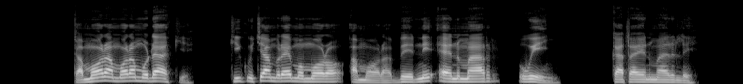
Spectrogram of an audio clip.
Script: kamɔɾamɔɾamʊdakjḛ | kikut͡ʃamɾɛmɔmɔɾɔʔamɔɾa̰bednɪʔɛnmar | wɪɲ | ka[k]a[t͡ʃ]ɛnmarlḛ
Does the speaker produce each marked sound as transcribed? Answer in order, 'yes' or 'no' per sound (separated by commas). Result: no, no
